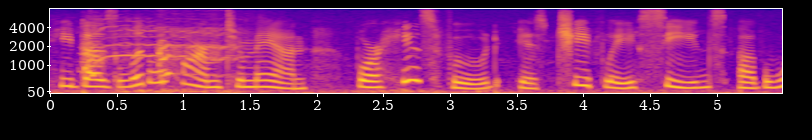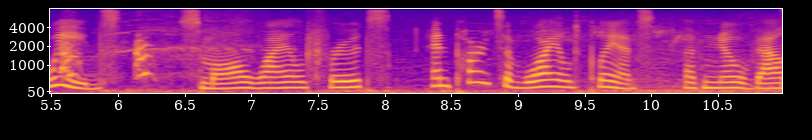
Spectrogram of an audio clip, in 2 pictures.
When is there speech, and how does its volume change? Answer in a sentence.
The speech can be heard from 0.1 to 10.9 s, at a steady volume.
